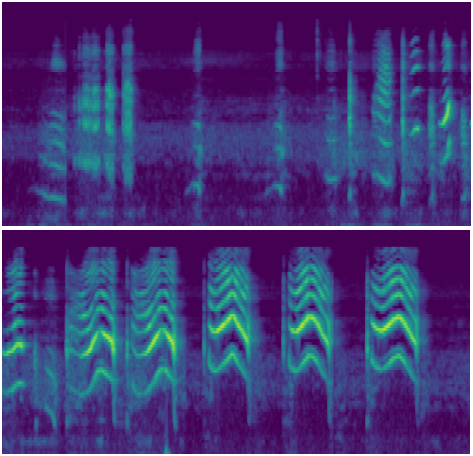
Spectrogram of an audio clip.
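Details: Pet native rose-ringed parakeet shows its range of sounds: squeaks and clicks, then loud, wavering shrieks repeated about once a second, sliding up and down in pitch.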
